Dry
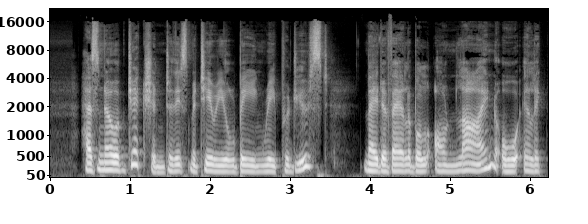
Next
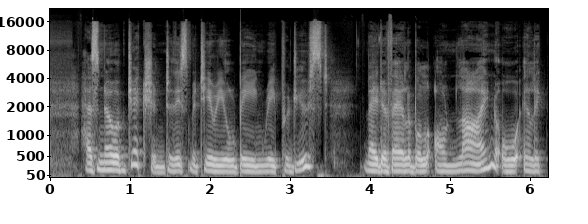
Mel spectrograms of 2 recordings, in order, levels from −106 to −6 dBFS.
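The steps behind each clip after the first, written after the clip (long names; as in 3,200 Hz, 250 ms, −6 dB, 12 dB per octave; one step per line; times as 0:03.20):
upward compression, threshold −26 dBFS
transient designer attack −7 dB, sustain +6 dB
level −9 dB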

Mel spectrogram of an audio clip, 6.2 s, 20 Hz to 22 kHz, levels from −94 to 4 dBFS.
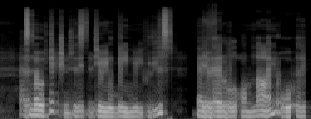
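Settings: spectrum averaged block by block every 100 ms
expander for the loud parts 1.5 to 1, over −48 dBFS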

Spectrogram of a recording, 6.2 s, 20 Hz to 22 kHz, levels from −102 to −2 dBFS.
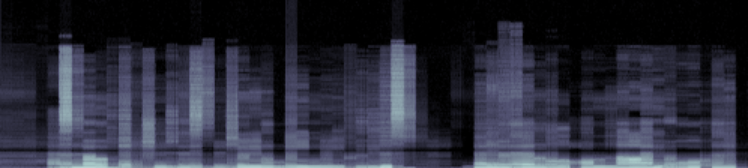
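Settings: phaser with its sweep stopped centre 1,000 Hz, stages 4
level +8 dB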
